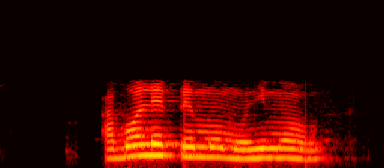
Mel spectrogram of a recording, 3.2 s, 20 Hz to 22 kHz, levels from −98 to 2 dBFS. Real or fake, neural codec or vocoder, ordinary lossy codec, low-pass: real; none; Opus, 64 kbps; 3.6 kHz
